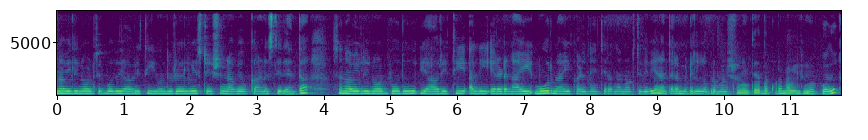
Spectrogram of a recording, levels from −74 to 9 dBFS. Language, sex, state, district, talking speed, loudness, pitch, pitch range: Kannada, female, Karnataka, Chamarajanagar, 160 wpm, -15 LUFS, 210 Hz, 195-215 Hz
